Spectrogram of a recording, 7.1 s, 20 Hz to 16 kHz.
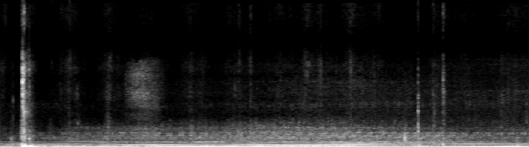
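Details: Retired 2013 Ford F450 6.7 diesel ambulance, engine, transmission and accessories replaced with new OEM parts now at 120,000 miles: steady low idle rumble, even and smooth, no knocks or ticks; healthy engine.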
